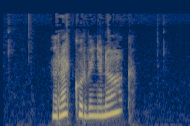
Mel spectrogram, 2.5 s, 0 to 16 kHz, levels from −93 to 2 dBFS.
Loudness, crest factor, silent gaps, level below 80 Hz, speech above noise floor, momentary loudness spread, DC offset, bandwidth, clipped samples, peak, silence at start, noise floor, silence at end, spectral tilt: -26 LUFS; 18 dB; none; -64 dBFS; 40 dB; 15 LU; under 0.1%; 11.5 kHz; under 0.1%; -10 dBFS; 0.7 s; -65 dBFS; 0.75 s; -5 dB/octave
